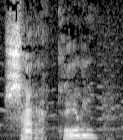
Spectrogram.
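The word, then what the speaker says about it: Saracoğlu: u čijem se nazivu također nalazi to muklo G, naši sportski komentatori izgovaraju sa svim mogućim kombinacijama glasova. Sukru Saracoglu, Šukru Saracoglu, Šukru Sarakolu i Šukru Saracoglu.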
